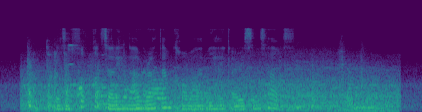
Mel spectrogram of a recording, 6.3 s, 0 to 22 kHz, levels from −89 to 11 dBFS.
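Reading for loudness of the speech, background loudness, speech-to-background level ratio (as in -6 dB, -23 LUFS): -28.5 LUFS, -31.0 LUFS, 2.5 dB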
